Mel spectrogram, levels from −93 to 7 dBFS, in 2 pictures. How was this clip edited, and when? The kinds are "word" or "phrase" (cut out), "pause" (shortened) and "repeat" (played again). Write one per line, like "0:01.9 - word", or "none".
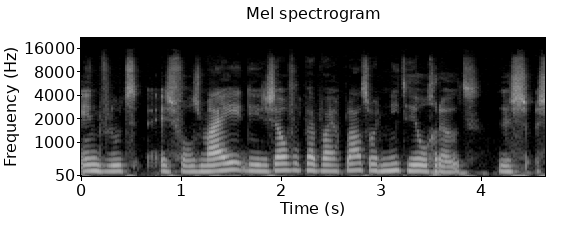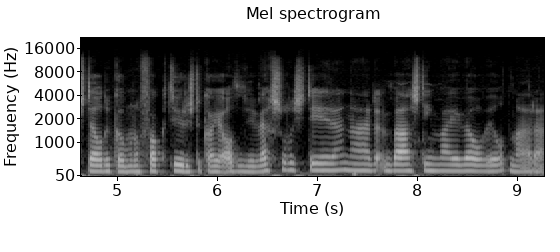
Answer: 0:04.1 - pause

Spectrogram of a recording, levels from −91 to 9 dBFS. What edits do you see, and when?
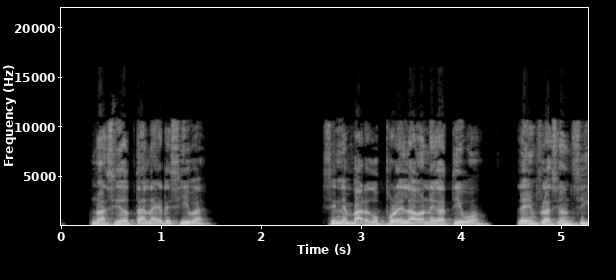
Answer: none

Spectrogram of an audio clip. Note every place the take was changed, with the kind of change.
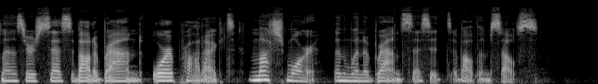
0:02.4 - pause

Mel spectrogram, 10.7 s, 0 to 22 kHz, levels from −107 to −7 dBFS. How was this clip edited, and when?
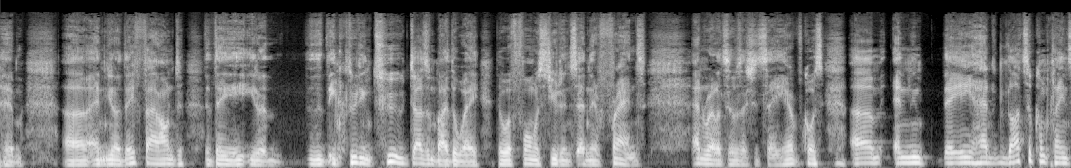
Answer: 0:02.0 - word
0:06.9 - word

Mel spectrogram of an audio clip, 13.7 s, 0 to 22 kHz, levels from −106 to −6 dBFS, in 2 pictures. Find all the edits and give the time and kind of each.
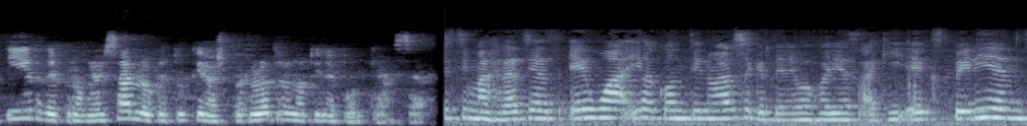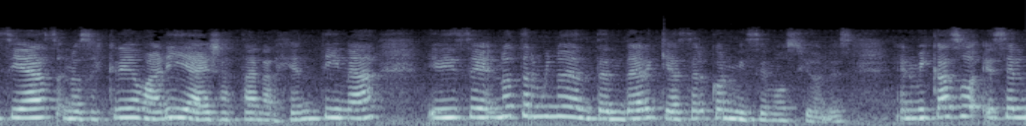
0:02.9 - pause
0:04.3 - word

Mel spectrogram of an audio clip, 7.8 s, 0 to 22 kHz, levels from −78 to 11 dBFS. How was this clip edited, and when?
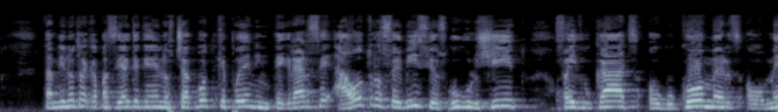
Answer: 0:02.2 - word
0:04.5 - word
0:05.6 - word

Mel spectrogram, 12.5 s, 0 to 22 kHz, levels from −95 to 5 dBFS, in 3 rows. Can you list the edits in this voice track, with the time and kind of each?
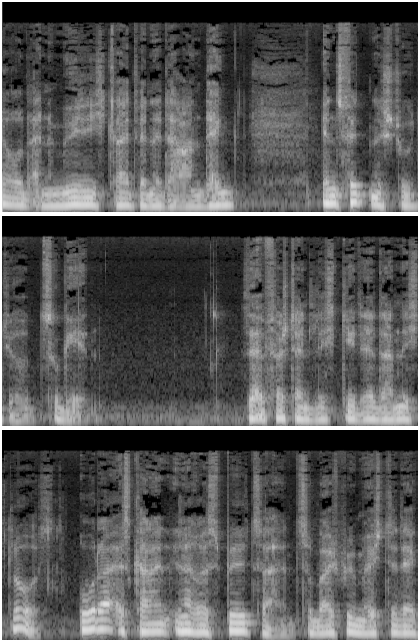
0:03.1 - pause
0:08.9 - pause

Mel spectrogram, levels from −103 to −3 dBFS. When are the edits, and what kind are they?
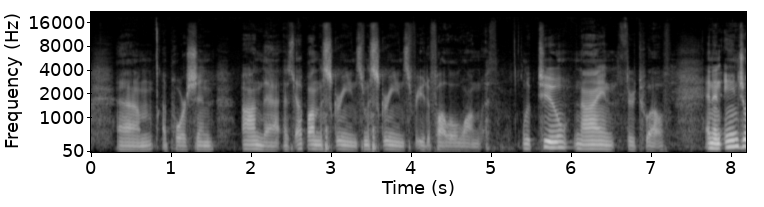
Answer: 0:01.0 - word
0:02.5 - phrase
0:03.4 - repeat

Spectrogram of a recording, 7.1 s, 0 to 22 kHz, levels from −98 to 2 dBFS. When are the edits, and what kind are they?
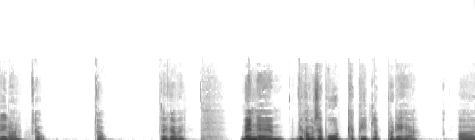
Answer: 0:04.3 - pause
0:05.2 - word
0:05.7 - word

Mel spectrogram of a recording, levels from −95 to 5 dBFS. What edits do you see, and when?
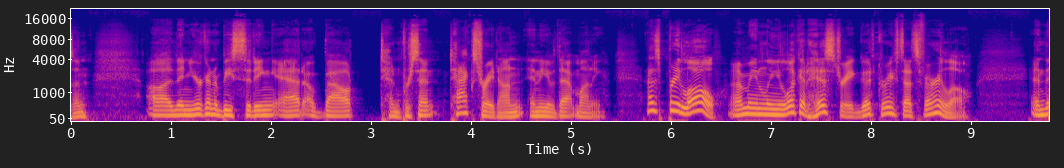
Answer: none

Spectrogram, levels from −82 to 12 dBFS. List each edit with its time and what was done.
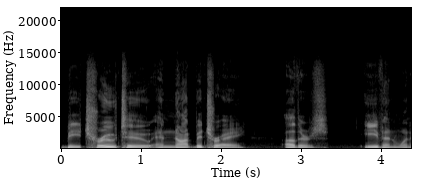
none

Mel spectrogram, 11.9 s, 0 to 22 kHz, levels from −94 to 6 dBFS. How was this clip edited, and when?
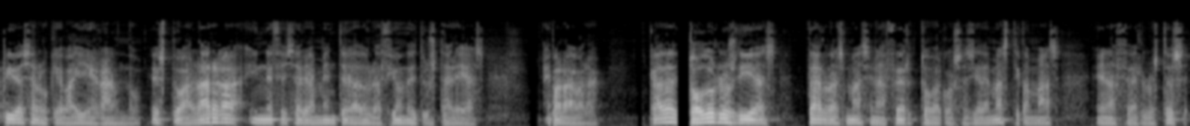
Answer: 0:01.5 - pause
0:05.5 - word
0:06.8 - word
0:09.4 - word
0:10.2 - word

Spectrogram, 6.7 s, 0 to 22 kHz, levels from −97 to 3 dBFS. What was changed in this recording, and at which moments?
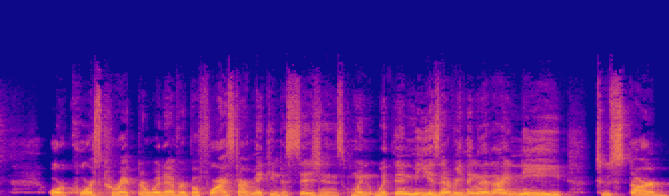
none

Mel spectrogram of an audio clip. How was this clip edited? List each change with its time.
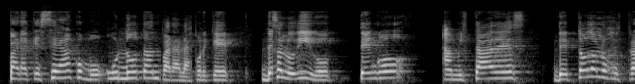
0:01.2 - word
0:01.6 - word
0:01.9 - word
0:02.7 - word

